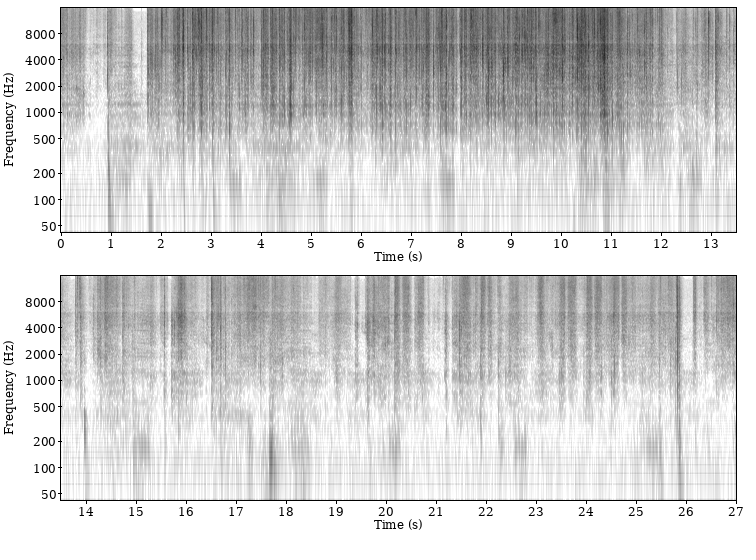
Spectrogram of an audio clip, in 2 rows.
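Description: Cellophane wrapper of a 1990 Topps baseball card cello pack being torn open and crinkled for about ten seconds, then quieter rustling and flicking as the stack of cardboard cards is handled.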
